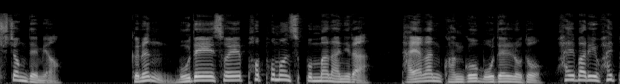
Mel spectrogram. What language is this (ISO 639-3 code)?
kor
